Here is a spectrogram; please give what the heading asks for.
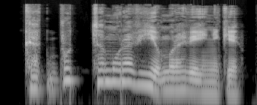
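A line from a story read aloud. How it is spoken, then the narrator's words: Whisper aside. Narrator (Russian): прошептала она, стараясь говорить в сторону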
